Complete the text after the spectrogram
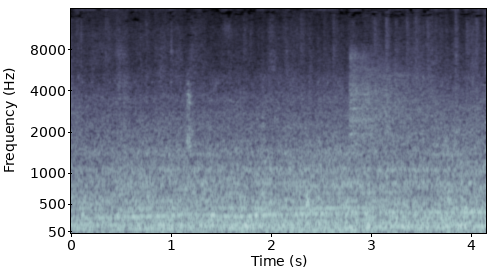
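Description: A baby babbles.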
